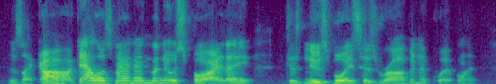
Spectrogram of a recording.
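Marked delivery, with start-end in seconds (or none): 0.4-2.5 put-on old-time radio announcer voice, much higher, slower. Describing a superhero story's world, 1940s radio announcer voice. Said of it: "you have like a 1940s radio announcer".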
